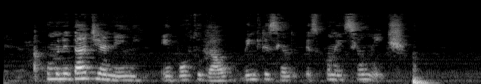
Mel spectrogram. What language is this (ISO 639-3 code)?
por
